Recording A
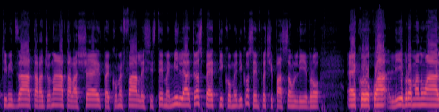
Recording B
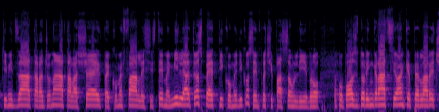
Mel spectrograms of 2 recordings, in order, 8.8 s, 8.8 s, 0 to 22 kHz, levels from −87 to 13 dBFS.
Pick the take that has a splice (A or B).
B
